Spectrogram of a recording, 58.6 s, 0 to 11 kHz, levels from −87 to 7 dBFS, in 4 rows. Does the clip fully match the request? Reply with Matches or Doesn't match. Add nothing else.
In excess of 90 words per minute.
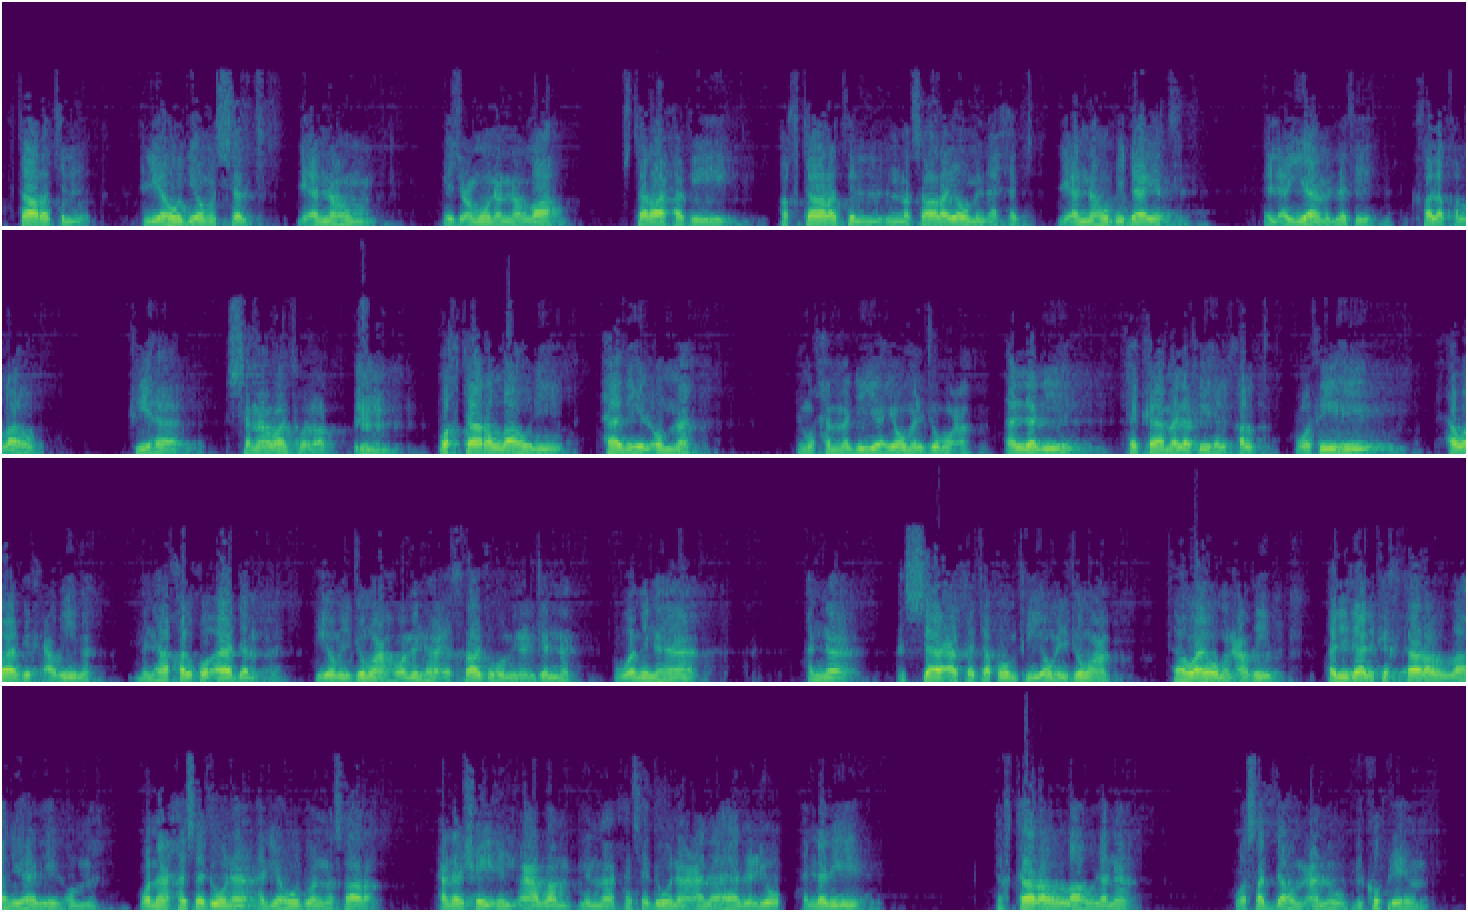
Doesn't match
